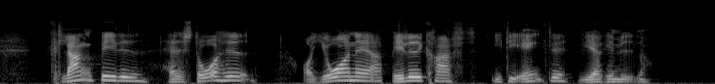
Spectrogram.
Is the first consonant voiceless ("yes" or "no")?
yes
